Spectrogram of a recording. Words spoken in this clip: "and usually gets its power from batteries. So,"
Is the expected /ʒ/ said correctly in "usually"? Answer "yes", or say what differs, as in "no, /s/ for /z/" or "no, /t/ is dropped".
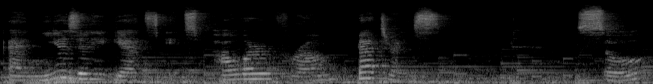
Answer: no, /z/ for /ʒ/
